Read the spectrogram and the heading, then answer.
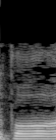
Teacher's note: إن كان أحادي خطا ولكنه ثنائي لفظا يمد مدا طبيعيا بمقدار حركتين، زي ايه؟ زي طه، طا حرفين ينطق طا، طا ألف، هاء هاء ألف، ولكنه يكتب حرف واحد.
